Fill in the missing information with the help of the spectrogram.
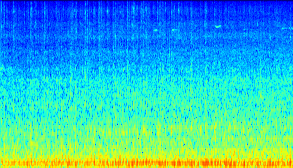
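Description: Car engines running steadily as slow-moving cars roll past in a queue, the nearest a late-model Ford Mustang; a continuous low engine note.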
